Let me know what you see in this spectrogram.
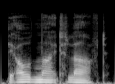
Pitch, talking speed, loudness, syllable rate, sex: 100 Hz, 210 wpm, -14 LUFS, 5.3 syllables/s, male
